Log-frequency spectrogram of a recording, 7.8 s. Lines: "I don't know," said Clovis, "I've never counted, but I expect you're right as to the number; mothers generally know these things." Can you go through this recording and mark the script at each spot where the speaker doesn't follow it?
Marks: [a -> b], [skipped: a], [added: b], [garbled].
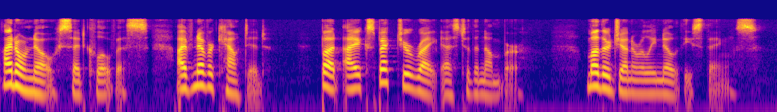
"I don't know," said Clovis, "I've never counted, but I expect you're right as to the number; [mothers -> mother] generally know these things."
